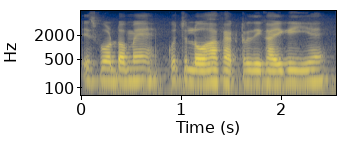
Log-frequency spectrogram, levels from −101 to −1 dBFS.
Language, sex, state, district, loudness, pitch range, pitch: Hindi, male, Uttar Pradesh, Shamli, -18 LUFS, 135-150 Hz, 140 Hz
